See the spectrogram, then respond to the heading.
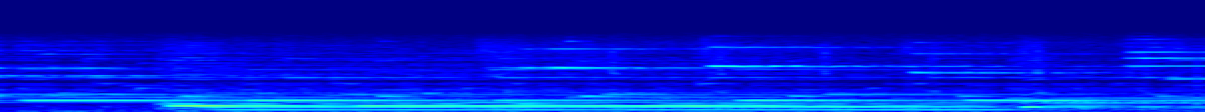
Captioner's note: timer ticking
